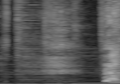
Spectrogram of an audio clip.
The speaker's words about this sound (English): Uh, I could be have the sneeze. Bless you. I could have the sneezes because you know what I was doing.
